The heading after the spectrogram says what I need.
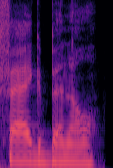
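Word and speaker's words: Fagbenle: Fabinel, I can't believe it's pronounced Fagbenel.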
